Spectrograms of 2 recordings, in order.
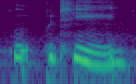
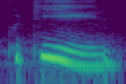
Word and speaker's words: poutine: Poutine. Okay, we say poutine. I'm going to try the Canadian way. Poutine, like that.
